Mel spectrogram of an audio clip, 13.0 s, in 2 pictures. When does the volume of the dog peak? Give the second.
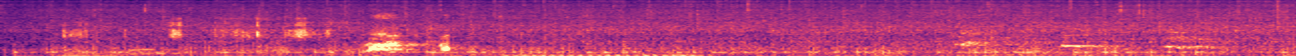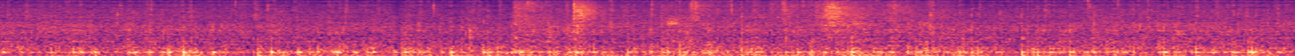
2 s.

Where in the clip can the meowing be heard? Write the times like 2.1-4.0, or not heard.
2.5-3.6.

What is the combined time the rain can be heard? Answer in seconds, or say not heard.
13 s.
